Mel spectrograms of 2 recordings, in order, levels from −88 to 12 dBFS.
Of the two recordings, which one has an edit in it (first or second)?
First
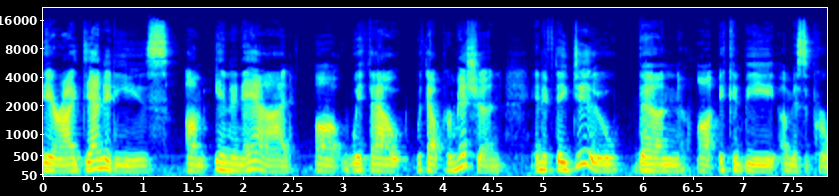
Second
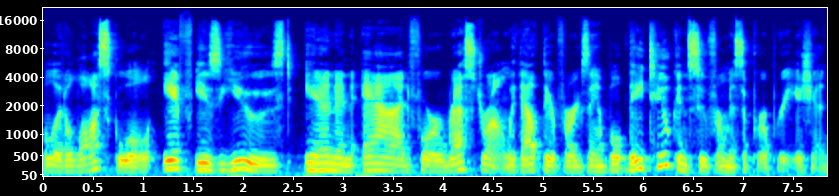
second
